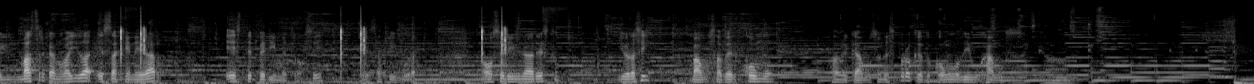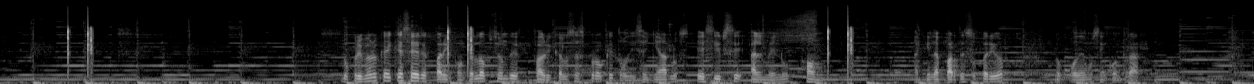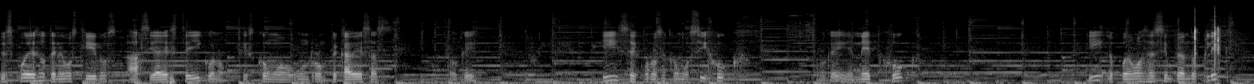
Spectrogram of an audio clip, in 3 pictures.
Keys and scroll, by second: 3.0 Escape, 5.8 Delete, 8.2 alt+1, 14.1 alt+e, 15.2 Escape.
